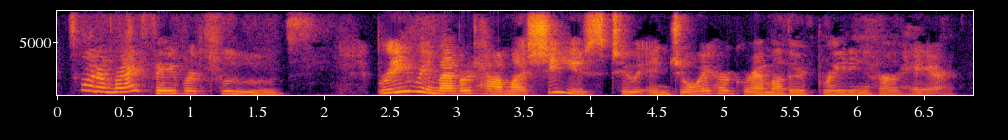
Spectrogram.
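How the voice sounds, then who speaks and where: A storytime host with a slightly mellow, medium-pitched voice reads a picture book in a sing-song style at normal speed. She performs it expressively and talks directly to the young audience in between.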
